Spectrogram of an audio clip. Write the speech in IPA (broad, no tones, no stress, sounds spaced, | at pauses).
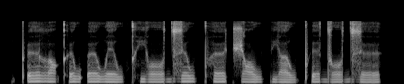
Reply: pʼ ʏ l ɔ kʼ ʏ w ʔ ø w e w kʰ j o d͡z ʏ w pʰ ø t͡ʃ ɔ w p j ɐ w pʼ ɪ d o d͡z ø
